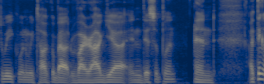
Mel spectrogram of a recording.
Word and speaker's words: Vairagya: It's Vairagya. And again, not Viagra, Vairagya, roughly translating to detachment, a Sanskrit word.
